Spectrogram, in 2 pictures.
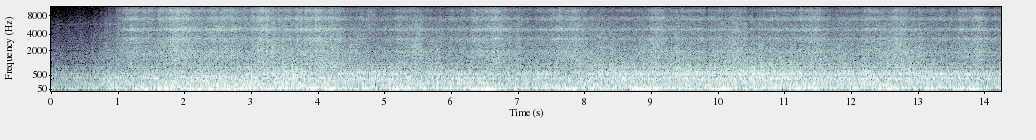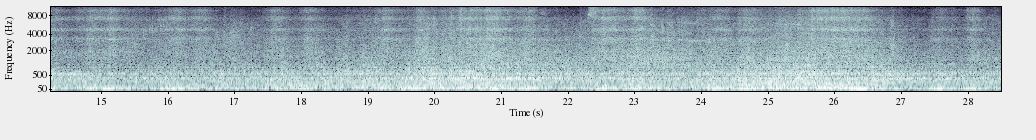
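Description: Freight train rolling across a steel trestle bridge: a loud, steady rumble and clatter of wheels on the rails and steel structure, with a thin high squeal of wheels over it. It swells up about a second in and carries on steadily.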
